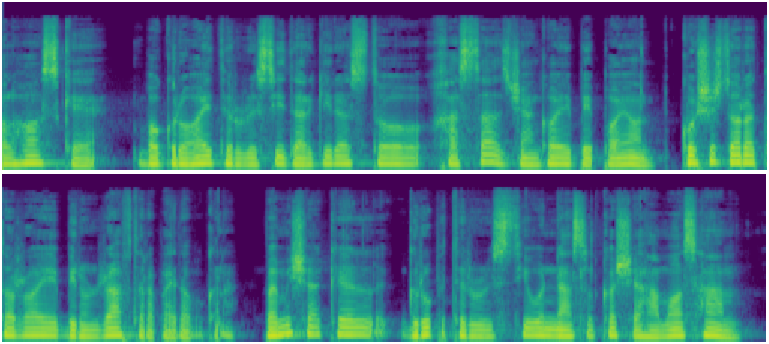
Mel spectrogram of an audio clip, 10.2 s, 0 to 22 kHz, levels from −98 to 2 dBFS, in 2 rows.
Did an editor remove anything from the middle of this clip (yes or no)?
yes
